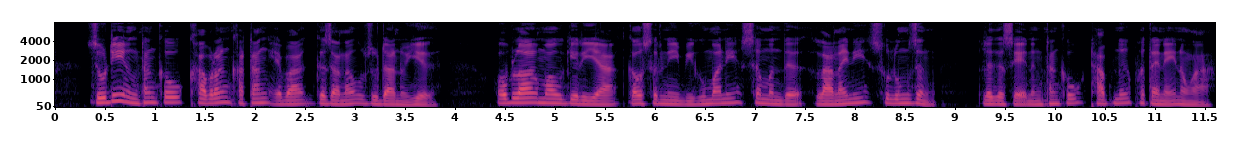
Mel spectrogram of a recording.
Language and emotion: Bodo, neutral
